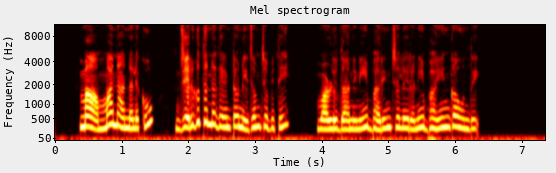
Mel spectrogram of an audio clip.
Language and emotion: Telugu, fearful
